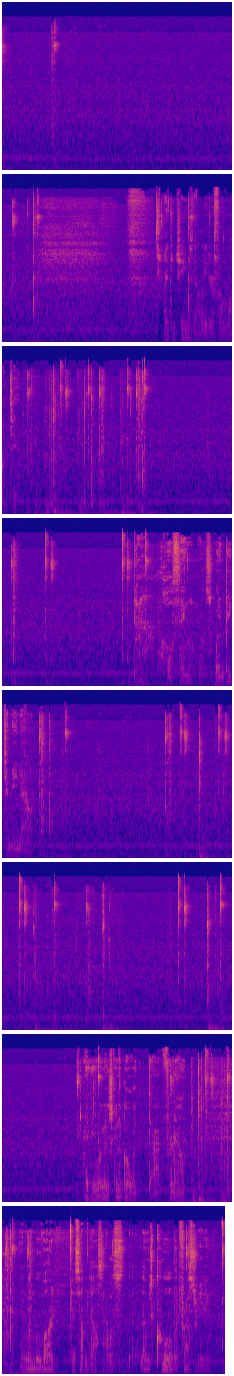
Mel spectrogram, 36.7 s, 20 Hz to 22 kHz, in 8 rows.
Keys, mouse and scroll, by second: 0.7-4.4 middle drag, 5.0-6.3 middle drag, 6.8-9.3 middle drag, 10.2 ctrl+s, 11.0-12.1 middle drag, 16.7-18.6 middle drag, 19.3-21.0 middle drag, 21.4 middle click, 22.0-24.1 right drag, 24.1-25.9 middle drag, 25.0 s, 27.1 a, 27.4-27.9 middle drag, 28.0 middle drag, 28.1 middle drag, 28.9-29.7 middle drag, 31.5 ctrl+s, 34.3 middle click, 36.3 middle click.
